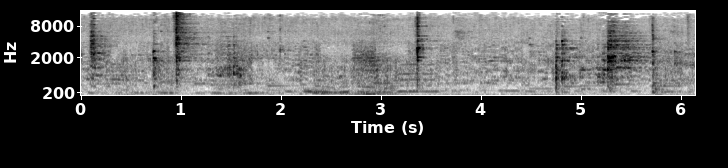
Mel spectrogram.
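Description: Metal spoon clinking and scraping against a cooking pan as sliced bitter melon is added to a pan of vegetable stew and stirred, with several sharp separate clinks.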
